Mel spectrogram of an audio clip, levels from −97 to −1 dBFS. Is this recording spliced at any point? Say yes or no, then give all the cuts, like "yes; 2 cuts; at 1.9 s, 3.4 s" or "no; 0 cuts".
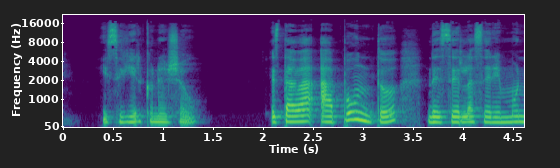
no; 0 cuts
